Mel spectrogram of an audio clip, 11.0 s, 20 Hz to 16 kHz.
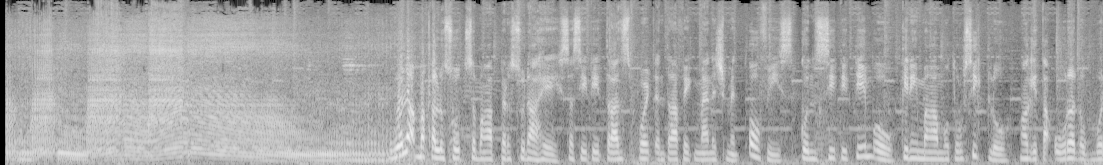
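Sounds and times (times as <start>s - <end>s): motorcycle revving loudly: 0.1s - 4.8s.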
